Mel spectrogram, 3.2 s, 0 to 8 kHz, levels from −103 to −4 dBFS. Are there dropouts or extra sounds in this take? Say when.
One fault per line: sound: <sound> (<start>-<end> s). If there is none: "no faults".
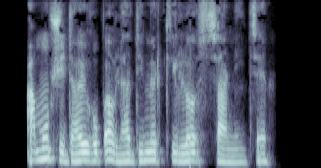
no faults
